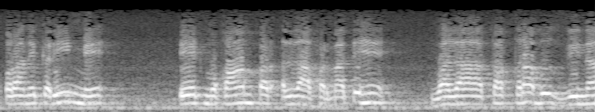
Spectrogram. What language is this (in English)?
Urdu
